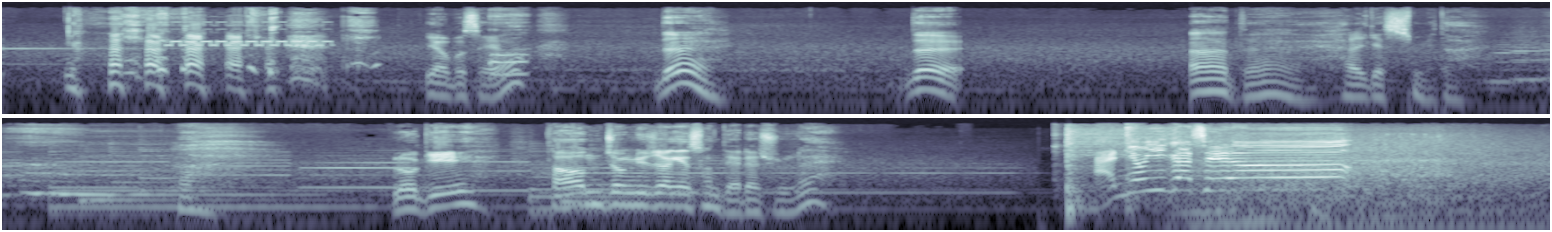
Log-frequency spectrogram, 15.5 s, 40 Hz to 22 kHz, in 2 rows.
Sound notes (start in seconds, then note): 0.3 laughter; 0.3 phone rings; 7.7 sighs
